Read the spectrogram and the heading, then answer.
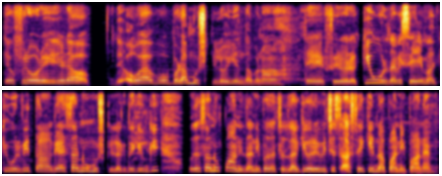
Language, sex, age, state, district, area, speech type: Dogri, female, 18-30, Jammu and Kashmir, Samba, rural, spontaneous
